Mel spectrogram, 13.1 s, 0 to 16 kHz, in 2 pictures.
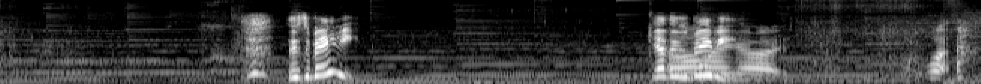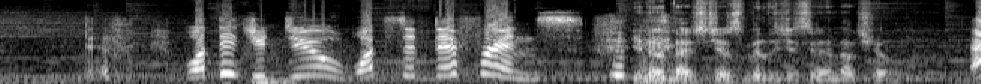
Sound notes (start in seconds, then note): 7.0 mira stammers; 12.9 mira screams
